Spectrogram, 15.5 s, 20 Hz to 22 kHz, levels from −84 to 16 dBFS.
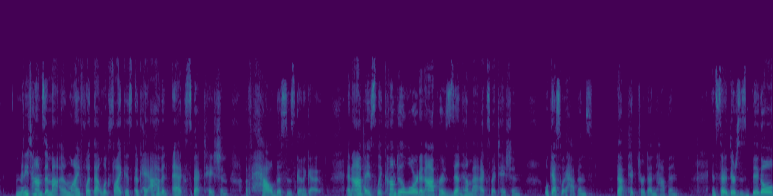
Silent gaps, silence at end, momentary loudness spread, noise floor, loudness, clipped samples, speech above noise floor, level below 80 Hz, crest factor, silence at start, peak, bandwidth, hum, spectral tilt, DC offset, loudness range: none; 0 s; 16 LU; -64 dBFS; -38 LUFS; under 0.1%; 26 dB; -84 dBFS; 22 dB; 0.3 s; -18 dBFS; 15.5 kHz; none; -3.5 dB/octave; under 0.1%; 7 LU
